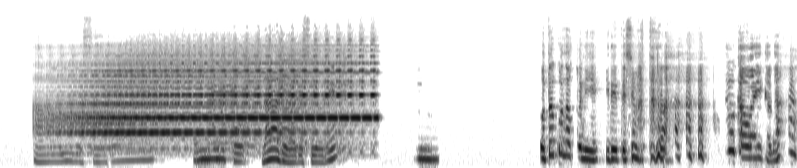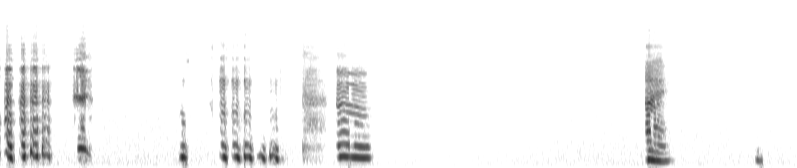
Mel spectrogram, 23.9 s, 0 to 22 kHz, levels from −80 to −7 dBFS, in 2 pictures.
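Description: A speech recording with a feedback howl from 0.6 to 5.77 s, where a loudspeaker's output is picked up again by a microphone in the same room and the loop adds gain on each pass. The tone narrows to around 1.5 kHz, peaks about 5 dB above the speech, and repeats roughly every 150 ms, the loop's round-trip delay. On a spectrogram it shows as a bright horizontal band. The waveform swells into a dense envelope.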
